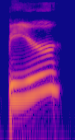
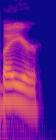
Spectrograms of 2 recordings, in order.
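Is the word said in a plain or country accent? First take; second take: plain; country. First: It is said in a plain accent. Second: It is said in a country accent.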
